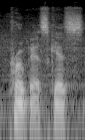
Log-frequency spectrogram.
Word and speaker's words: proboscis: This creature Proboscis. Yeah, that's how I say it for sure. It rhymes with hibiscus.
